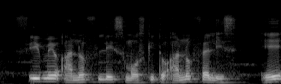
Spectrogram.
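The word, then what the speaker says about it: Anopheles: malaria under the vector right female anophilles mosquito anoplis a n o p h e l e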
